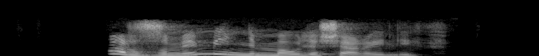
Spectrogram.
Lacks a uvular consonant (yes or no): no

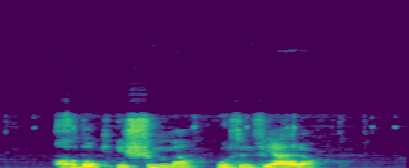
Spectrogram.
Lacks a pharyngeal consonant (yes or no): no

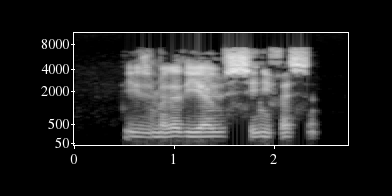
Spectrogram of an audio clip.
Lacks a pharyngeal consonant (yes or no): yes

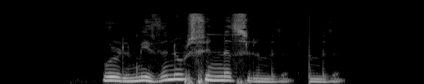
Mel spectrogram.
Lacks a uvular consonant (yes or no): yes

